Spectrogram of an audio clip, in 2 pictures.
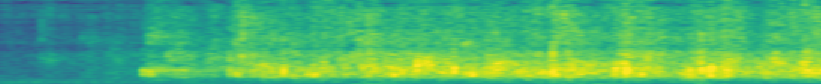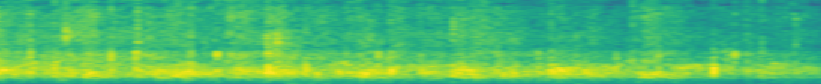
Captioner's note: audience applauding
